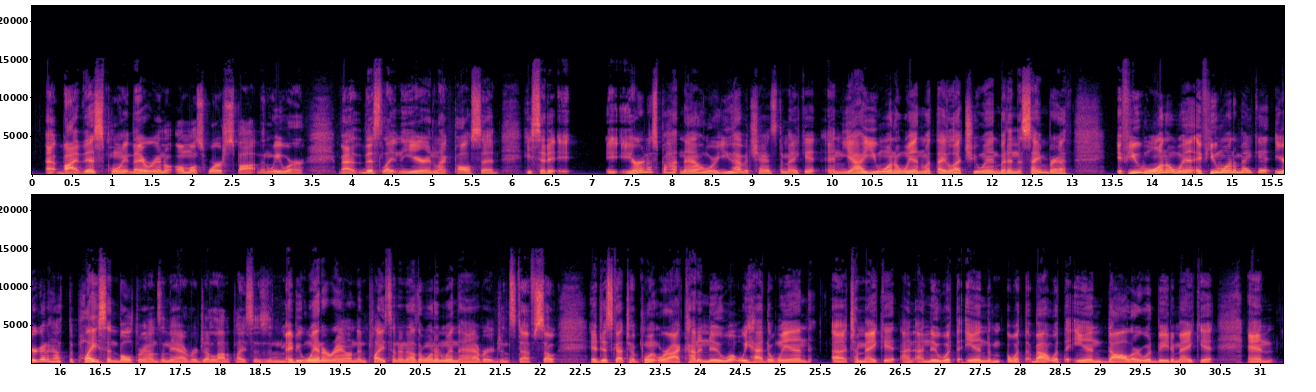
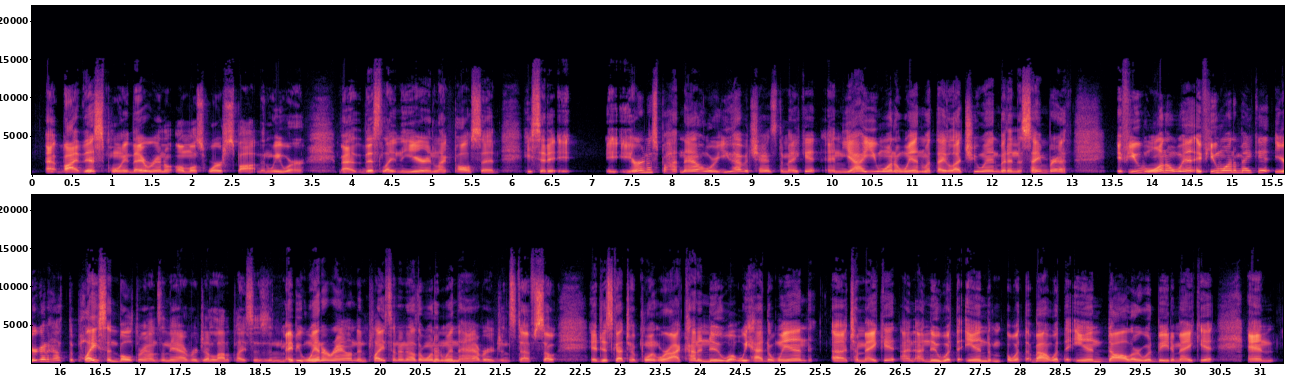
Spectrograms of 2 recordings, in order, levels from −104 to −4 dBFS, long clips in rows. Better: first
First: none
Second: thin; somewhat; fading below 300 Hz

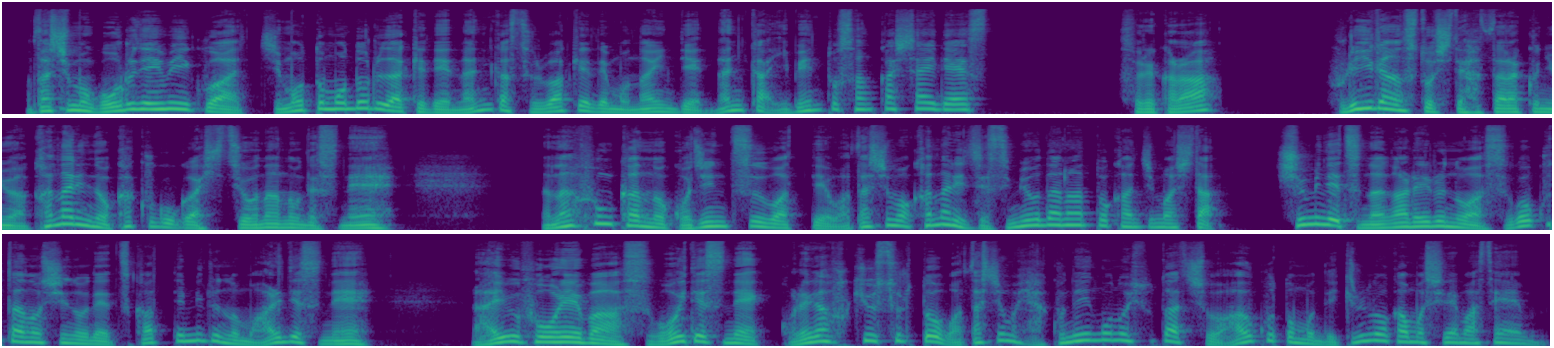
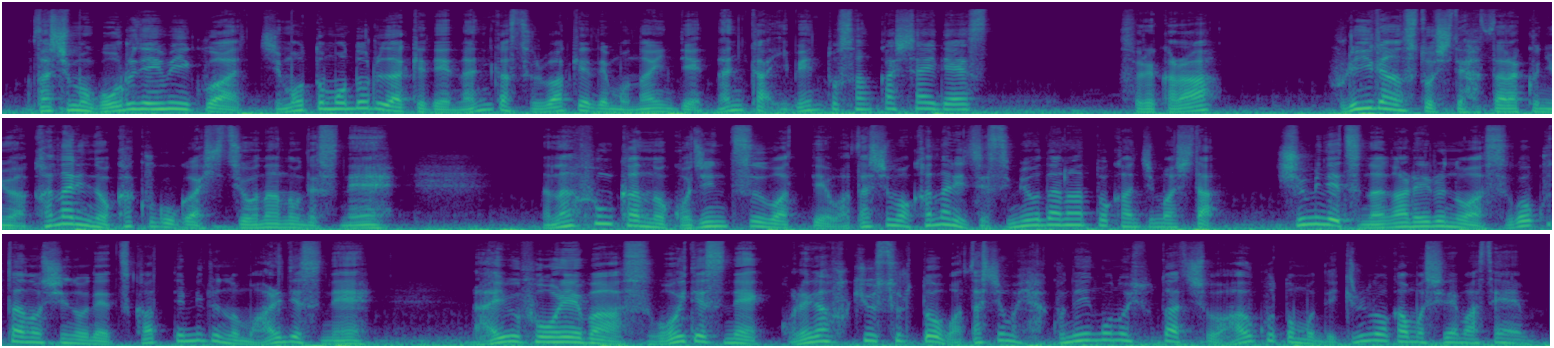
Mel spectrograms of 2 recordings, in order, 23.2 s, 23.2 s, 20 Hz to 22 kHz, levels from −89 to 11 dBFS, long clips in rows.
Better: first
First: none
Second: low rumble; faint; throughout; 25 dB below the speech

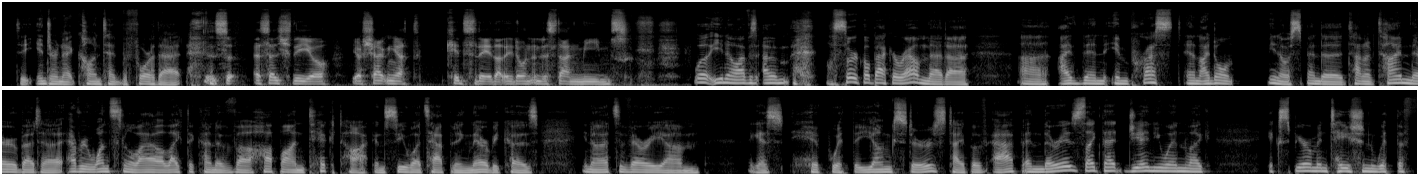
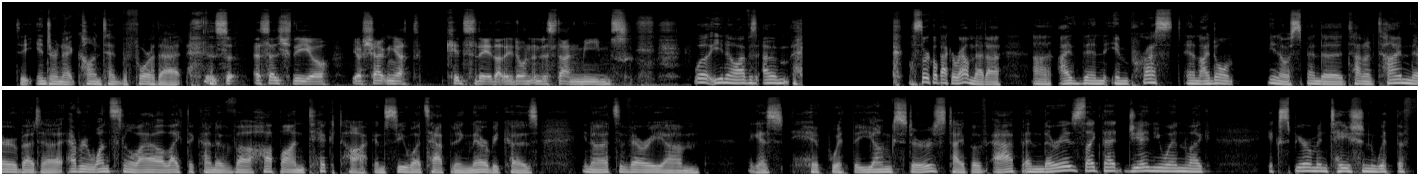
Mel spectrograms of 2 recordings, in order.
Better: first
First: none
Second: audio freezing; at 8 s for 1 s

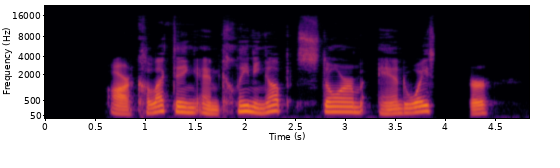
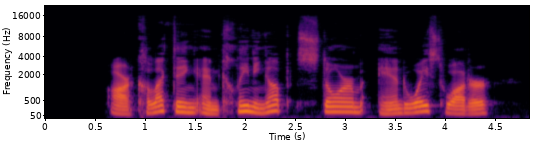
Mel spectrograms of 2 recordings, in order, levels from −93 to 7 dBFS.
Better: second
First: audio cutting out; at 4 s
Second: none

